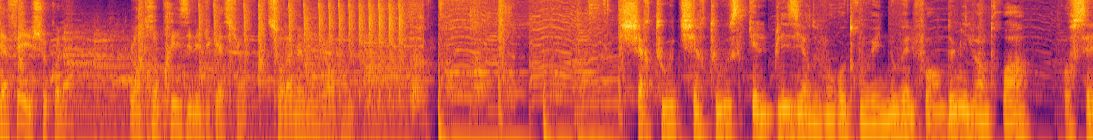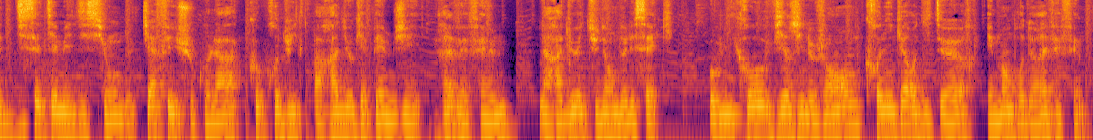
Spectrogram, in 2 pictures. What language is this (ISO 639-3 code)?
fra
